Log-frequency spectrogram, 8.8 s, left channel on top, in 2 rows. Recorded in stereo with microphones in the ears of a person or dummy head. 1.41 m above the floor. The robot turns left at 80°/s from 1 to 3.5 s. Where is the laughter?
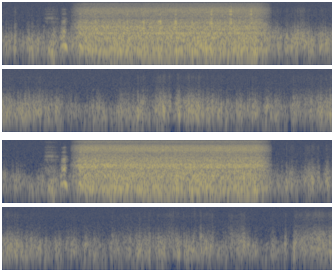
45° right (ahead or behind); by 3.4 s 30° left (ahead or behind).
